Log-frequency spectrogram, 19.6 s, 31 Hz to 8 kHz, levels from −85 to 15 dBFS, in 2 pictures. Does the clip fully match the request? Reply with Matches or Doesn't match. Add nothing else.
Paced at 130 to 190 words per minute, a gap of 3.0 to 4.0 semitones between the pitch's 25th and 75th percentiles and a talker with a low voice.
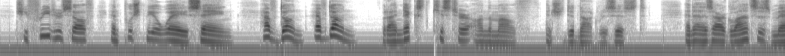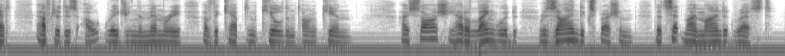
Matches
